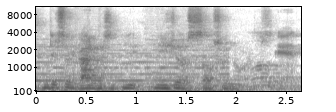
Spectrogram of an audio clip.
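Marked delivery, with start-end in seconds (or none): none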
